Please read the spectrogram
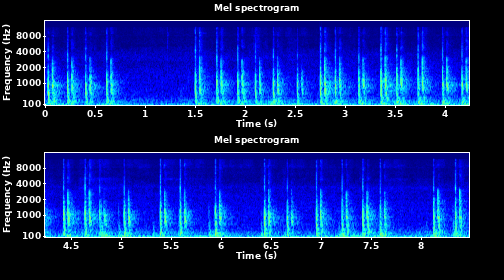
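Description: Chalk writing on a blackboard: a quick, irregular run of sharp taps, several a second, with a short lull about a second in.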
